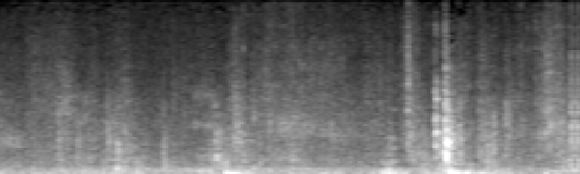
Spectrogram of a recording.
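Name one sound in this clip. Papers rustle as an older man handles them.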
